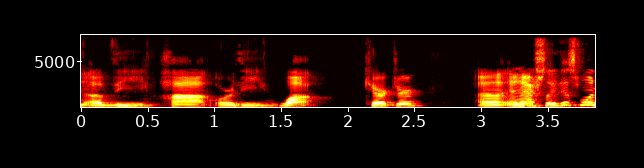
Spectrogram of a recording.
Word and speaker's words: は: Okay, so when ha is being used as a particle in a sentence and not part of a word, it's pronounced as wa, like in water.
